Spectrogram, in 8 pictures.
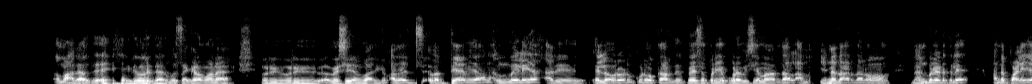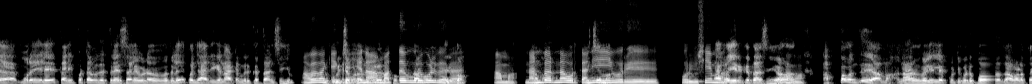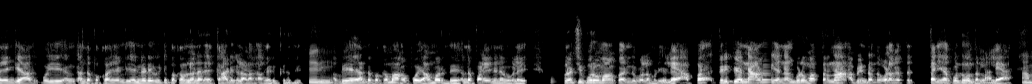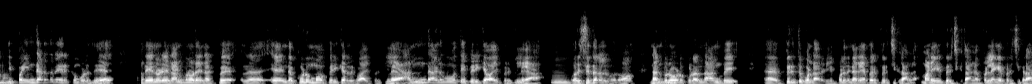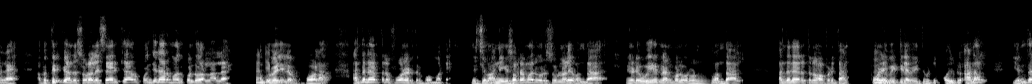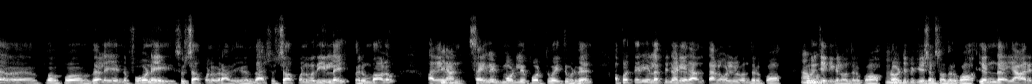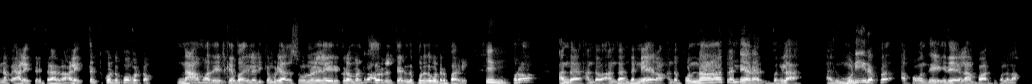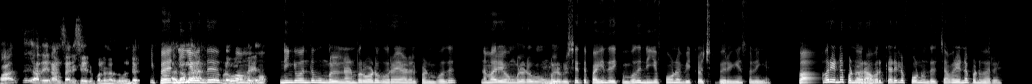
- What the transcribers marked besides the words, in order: laughing while speaking: "இது ஒரு தர்மசங்கடமான ஒரு ஒரு விஷயம் விவாதிக்கும்"; "பேசக்கூடிய" said as "பேசப்படியக்கூடிய"; trusting: "ஆமாம் இருக்கும், ஆமா நிச்சயமா"; in English: "சைலன்ட் மோடுல"; drawn out: "அந்த"; anticipating: "இப்ப நீங்க வந்து, இப்போ ம் … அவரு என்ன பண்ணுவாரு?"; other background noise
- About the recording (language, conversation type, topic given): Tamil, podcast, அன்புள்ள உறவுகளுடன் நேரம் செலவிடும் போது கைபேசி இடைஞ்சலை எப்படித் தவிர்ப்பது?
